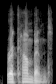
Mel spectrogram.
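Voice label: "recumbent", American English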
